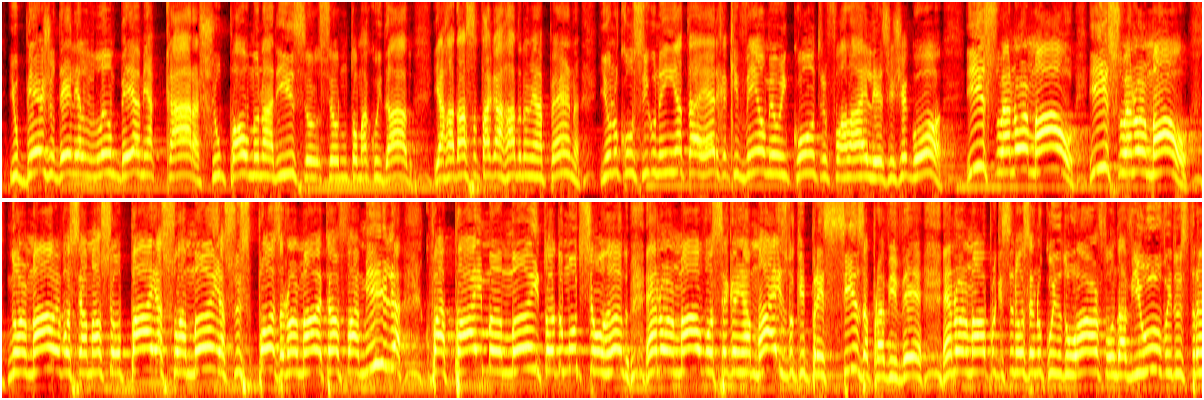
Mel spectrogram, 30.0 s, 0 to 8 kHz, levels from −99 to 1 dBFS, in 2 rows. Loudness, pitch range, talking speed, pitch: -15 LUFS, 250-295 Hz, 205 wpm, 280 Hz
